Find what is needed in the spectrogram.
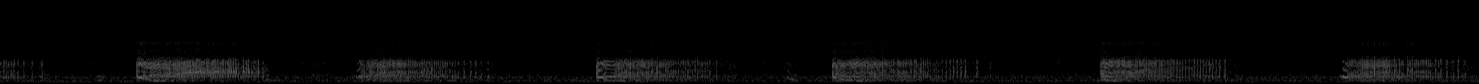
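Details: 20-day-old newborn boy asleep: soft rhythmic purring, snore-like noises with each breath, about 26 breaths a minute; parents unsure whether snoring or vocalizations.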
